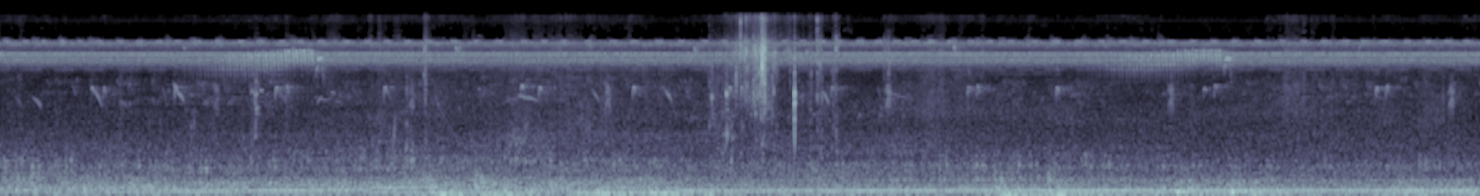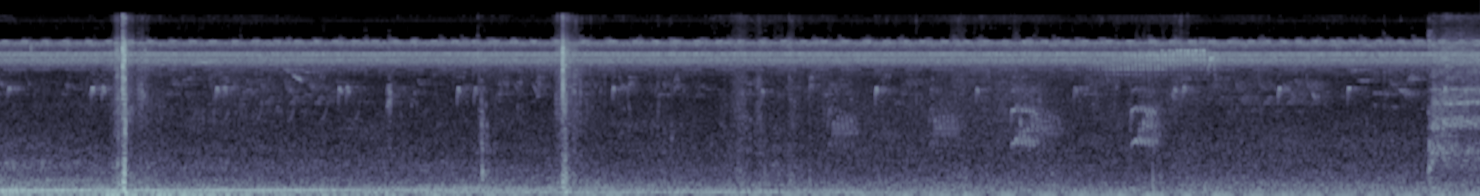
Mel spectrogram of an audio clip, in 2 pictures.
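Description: Steady high-pitched insect chorus over a low rumbling hum that fades in the last few seconds, with a few sharp clicks.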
